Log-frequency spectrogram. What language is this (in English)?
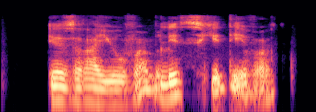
Kabyle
